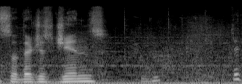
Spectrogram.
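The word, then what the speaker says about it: Djinn: Just for future reference you don't pronounce the d oh Gins so they're just Gins the D is silent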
